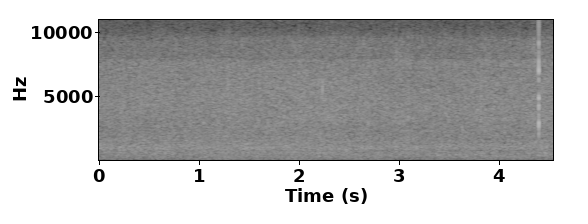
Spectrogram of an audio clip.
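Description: Rapids of a South Carolina mountain river rush in a constant broadband roar, steady and fairly close, with no other sounds standing out.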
